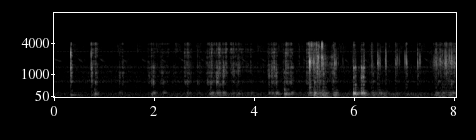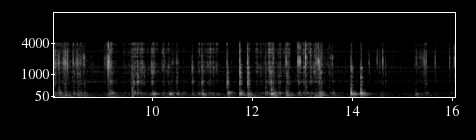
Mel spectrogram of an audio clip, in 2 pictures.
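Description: Irregular knocking, scraping and thumping on the wooden nest box, heard from inside the hollow box: birds scuffling against it. A faint steady electronic hum runs underneath.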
